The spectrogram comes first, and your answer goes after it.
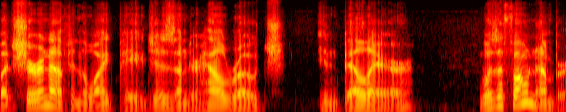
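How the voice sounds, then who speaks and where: Recorded against a quiet background, a man with a General American accent speaks at a fairly slow pace, his very deep, low voice carrying vocal fry and lively intonation. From Southern California, San Diego. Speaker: actor and film historian. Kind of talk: interview. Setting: Skype call. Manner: playful.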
